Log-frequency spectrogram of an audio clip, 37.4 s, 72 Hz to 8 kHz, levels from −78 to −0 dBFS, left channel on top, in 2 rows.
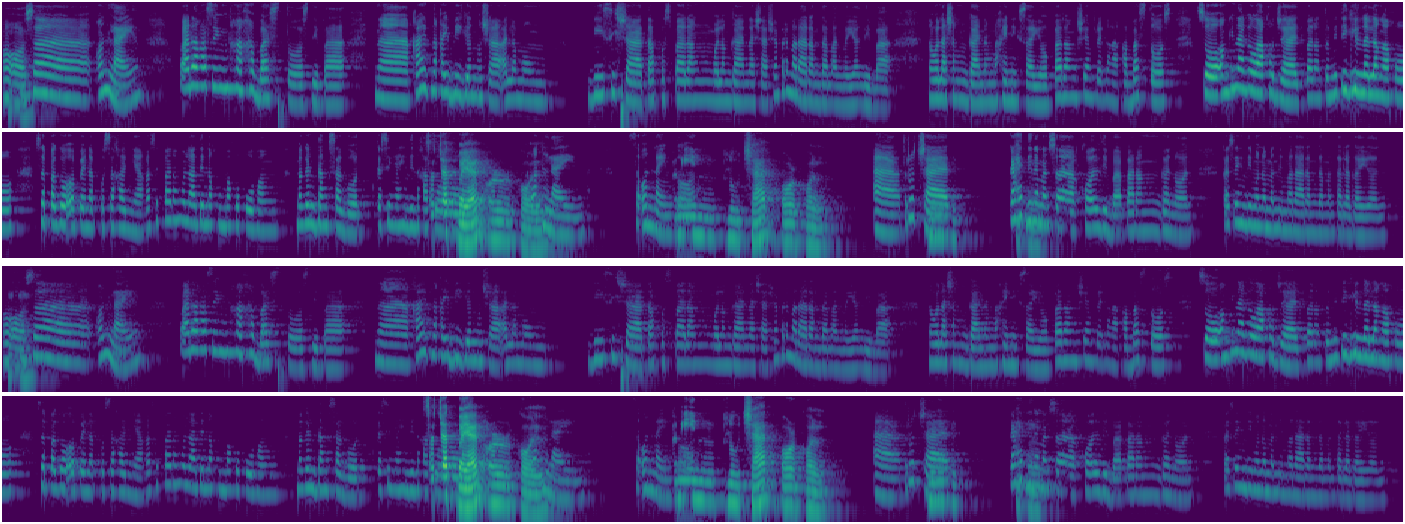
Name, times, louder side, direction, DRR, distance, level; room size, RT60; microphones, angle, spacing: voice 1, 0.0-7.3 7.8-22.4 22.6-24.8 25.7-26.5 27.1-28.0 30.3-31.3 32.1-37.1, left 6 dB, 55° left, 15 dB, 0.4 m, -40 dB
voice 2, 24.3-25.9 27.6-29.6 31.0-31.2 32.3-32.5, right 4 dB, 30° right, 12 dB, 0.5 m, -32 dB
10.0 x 7.0 x 6.1 m, 0.87 s
head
